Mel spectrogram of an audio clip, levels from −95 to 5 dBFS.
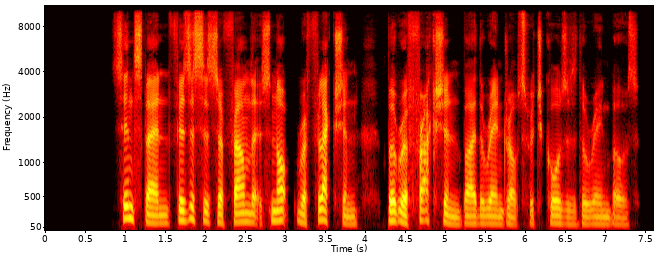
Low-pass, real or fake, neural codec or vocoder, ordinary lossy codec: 9.9 kHz; fake; codec, 24 kHz, 0.9 kbps, WavTokenizer, small release; none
